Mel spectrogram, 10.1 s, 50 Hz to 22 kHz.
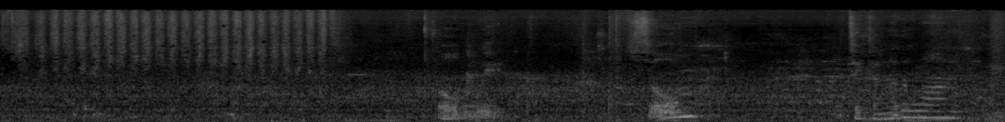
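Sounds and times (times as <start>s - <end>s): fast rubbing of hair: 0.0s - 3.4s.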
